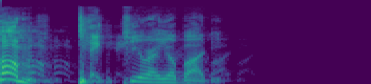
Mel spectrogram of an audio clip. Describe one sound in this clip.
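A man speaks into a microphone in a calm, prayerful voice.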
